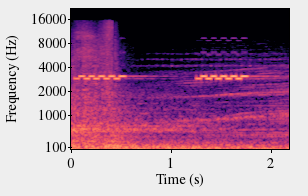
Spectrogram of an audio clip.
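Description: Mobile phone ringing with a warbling electronic trill, in short bursts about a second apart.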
